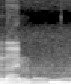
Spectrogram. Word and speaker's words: Anodyne: anyways uh this has been AJ playing in a nine that's how you pronounce it and part two uh if you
